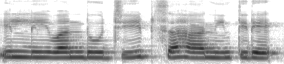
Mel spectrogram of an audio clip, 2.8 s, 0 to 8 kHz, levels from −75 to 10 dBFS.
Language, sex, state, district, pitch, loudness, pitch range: Kannada, female, Karnataka, Bidar, 215 Hz, -15 LUFS, 210-225 Hz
